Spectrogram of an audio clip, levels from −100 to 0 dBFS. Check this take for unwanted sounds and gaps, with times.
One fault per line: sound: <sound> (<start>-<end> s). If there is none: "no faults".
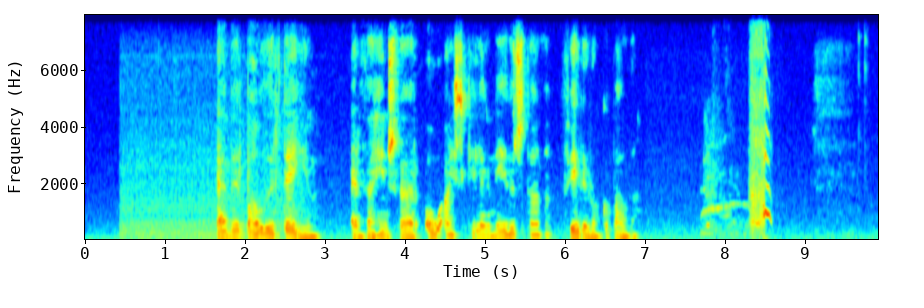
sound: laugh (7.7-8.6 s)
